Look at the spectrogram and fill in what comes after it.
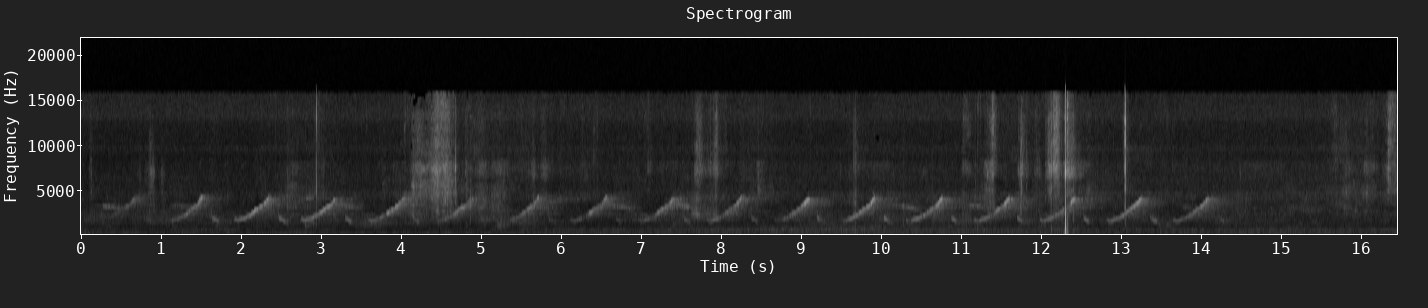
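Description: A bird repeating a single rising note, about one and a half times a second, stopping about fourteen seconds in, over a low background rumble. One sharp click about twelve seconds in.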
